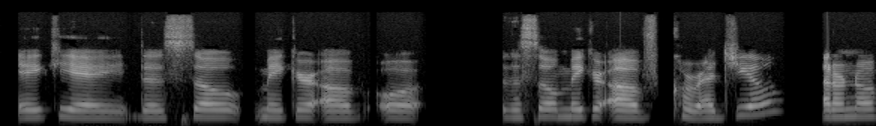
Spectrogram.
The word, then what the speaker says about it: Correggio: I think you have to roll the R. – Correggio. – Correggio. Okay, so I'm kind of unrelated, but in Italian, when there's two of the same syllable, there's kind of a stop in between. So it would be Correggio.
